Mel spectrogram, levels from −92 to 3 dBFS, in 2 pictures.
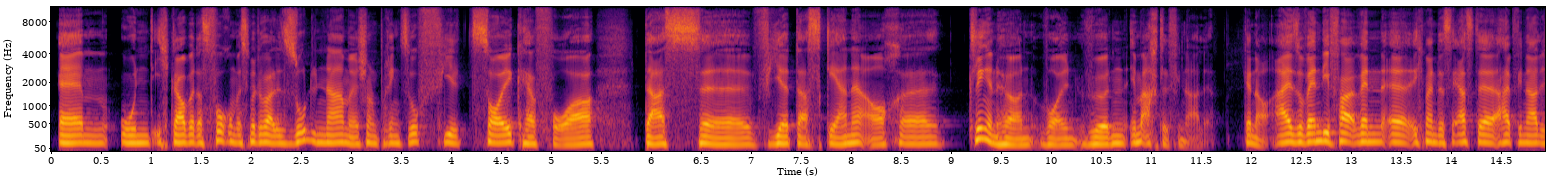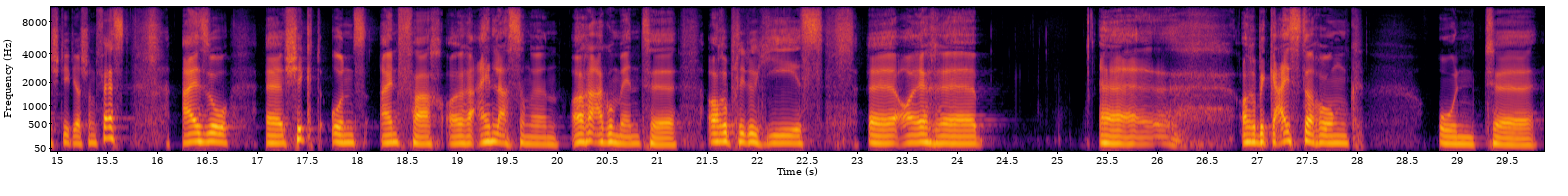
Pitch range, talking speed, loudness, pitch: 115-140 Hz, 125 wpm, -19 LUFS, 125 Hz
